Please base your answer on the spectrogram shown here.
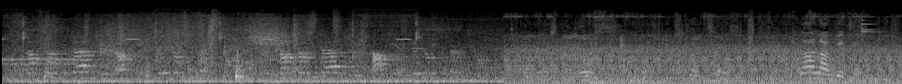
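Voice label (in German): Durchsage Wärter Wärterin; Stimmproben; Bosch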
